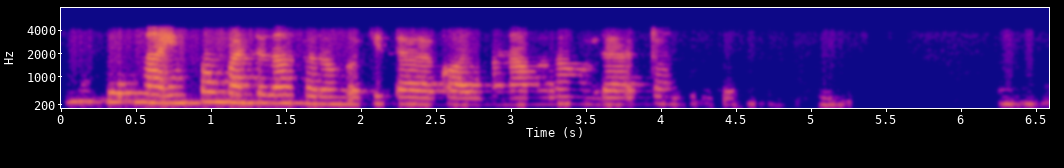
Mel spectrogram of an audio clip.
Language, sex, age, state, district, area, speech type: Tamil, female, 18-30, Tamil Nadu, Salem, urban, conversation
